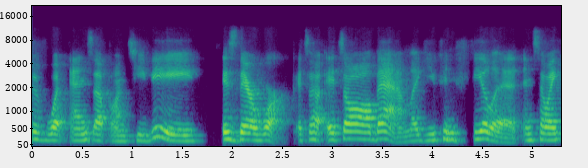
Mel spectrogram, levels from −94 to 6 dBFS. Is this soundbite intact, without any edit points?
yes; 0 cuts

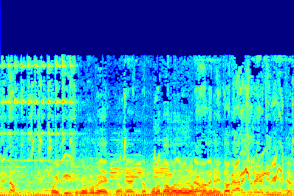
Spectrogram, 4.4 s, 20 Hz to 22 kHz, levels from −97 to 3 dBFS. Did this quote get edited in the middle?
no; 0 cuts

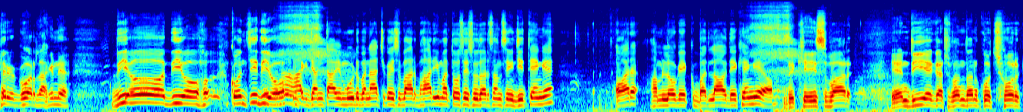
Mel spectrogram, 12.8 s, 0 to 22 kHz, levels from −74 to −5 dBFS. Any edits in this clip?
yes; 2 cuts; at 3.8 s, 9.6 s

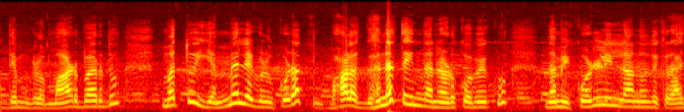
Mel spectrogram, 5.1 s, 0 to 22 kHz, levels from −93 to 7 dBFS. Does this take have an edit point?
no; 0 cuts

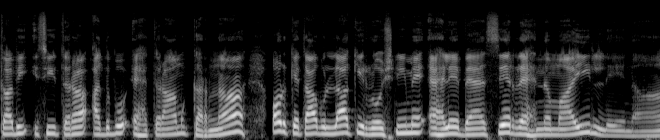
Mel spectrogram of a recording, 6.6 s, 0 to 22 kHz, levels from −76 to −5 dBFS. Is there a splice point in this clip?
no; 0 cuts

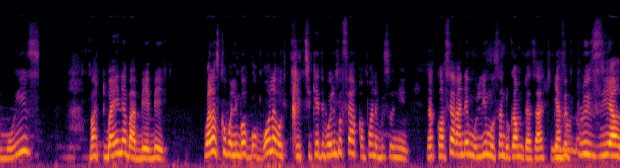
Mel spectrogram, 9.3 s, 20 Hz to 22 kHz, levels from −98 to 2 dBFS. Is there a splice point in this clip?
yes; 1 cut; at 8.2 s

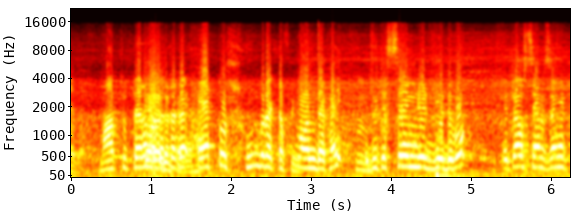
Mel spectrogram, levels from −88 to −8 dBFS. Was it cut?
yes; 1 cut; at 2.8 s

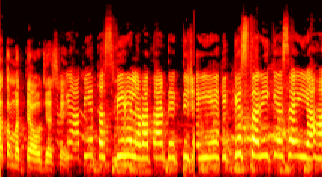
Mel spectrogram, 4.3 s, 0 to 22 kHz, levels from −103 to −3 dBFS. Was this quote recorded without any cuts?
no; 2 cuts; at 1.1 s, 3.0 s

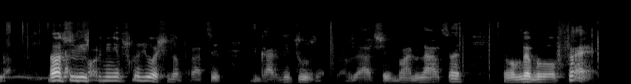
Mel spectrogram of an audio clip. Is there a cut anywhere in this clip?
yes; 1 cut; at 0.9 s

